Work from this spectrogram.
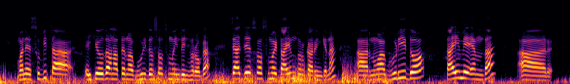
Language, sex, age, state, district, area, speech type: Santali, female, 45-60, West Bengal, Malda, rural, spontaneous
